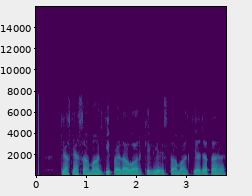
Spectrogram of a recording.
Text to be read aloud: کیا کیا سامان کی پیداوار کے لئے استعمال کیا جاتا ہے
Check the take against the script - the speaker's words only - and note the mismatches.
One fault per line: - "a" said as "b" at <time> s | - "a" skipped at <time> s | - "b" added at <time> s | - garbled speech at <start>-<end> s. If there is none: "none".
none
